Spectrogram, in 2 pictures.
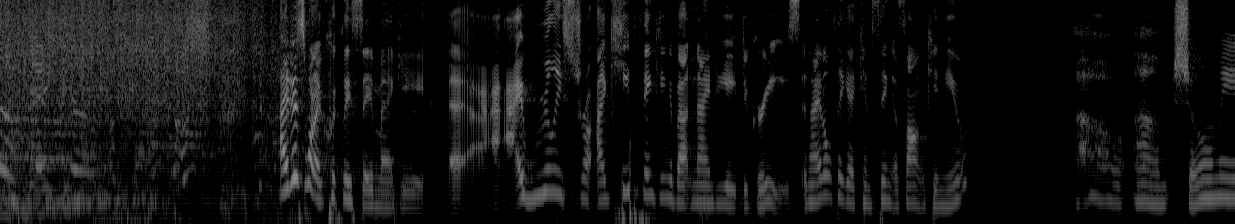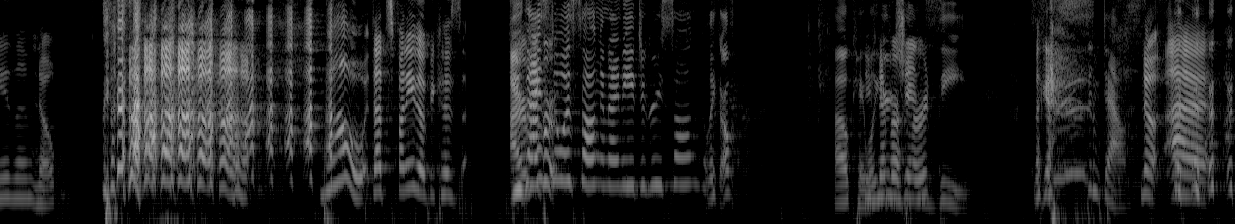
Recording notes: LIVE FROM THE COMEDY ARENA. Our live show. The first ever live recording of Unstable Topics had the best besties at The Comedy Arena in McKinney, Texas.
